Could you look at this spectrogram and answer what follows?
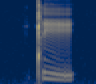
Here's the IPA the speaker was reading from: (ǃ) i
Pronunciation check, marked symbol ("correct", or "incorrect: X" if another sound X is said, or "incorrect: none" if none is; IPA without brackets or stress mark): correct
